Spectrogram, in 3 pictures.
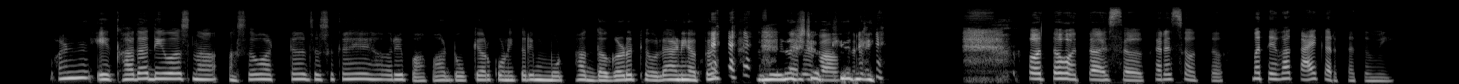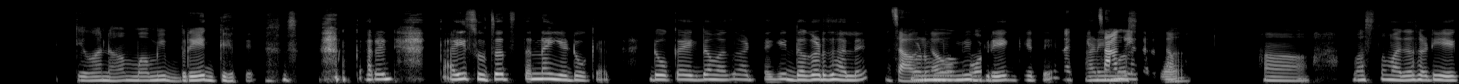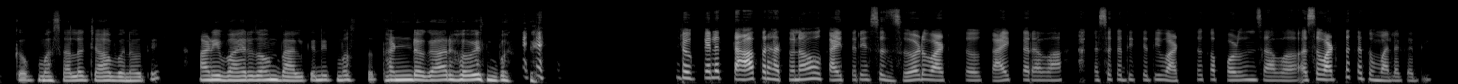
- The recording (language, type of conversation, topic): Marathi, podcast, तुम्हाला सगळं जड वाटत असताना तुम्ही स्वतःला प्रेरित कसं ठेवता?
- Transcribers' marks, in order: laugh; laughing while speaking: "अरे बापरे!"; laughing while speaking: "आता लिहणं शक्य नाही"; chuckle; other background noise; chuckle; laughing while speaking: "कारण काही सुचत तर नाही … की दगड झालंय"; tapping; laughing while speaking: "थंडगार हवेत बसते"; chuckle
